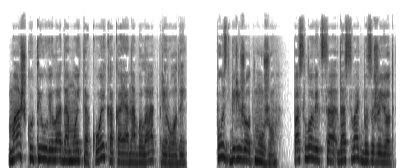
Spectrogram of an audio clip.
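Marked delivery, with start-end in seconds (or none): none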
